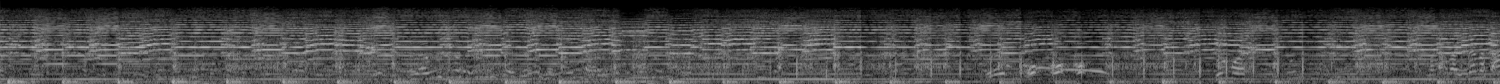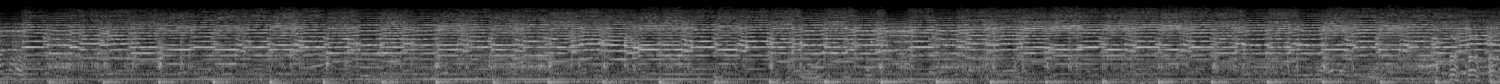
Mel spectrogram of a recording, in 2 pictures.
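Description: Pipe band playing: several Highland bagpipes on a tune over steady, unbroken drones, with regular drumming underneath.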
